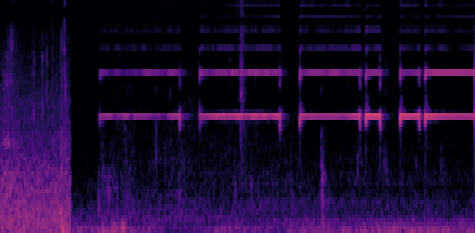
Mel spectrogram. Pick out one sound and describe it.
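An alarm keypad beeps with steady, high, repeated tones.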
